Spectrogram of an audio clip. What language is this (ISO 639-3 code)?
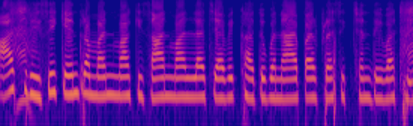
hne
